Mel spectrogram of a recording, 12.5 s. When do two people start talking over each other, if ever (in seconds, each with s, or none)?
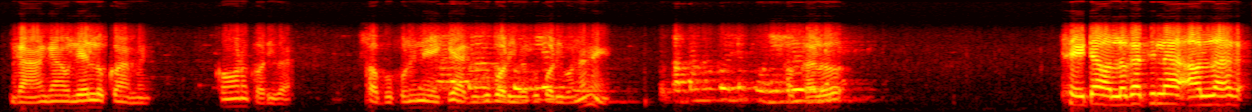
4.2 s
